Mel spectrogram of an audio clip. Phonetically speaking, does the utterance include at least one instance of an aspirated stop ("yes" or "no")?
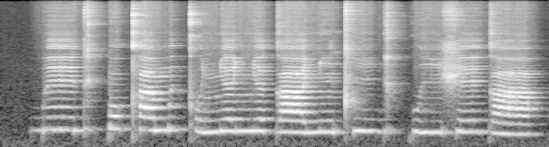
yes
